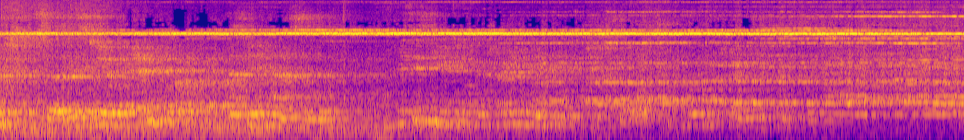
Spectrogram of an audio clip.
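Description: Train moving on the rails with its wheels squealing in a steady, high-pitched tone over the running noise.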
